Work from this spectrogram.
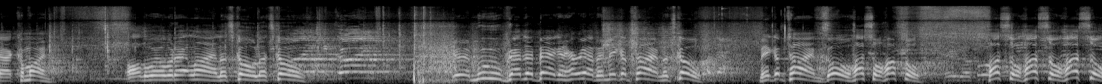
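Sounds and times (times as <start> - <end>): heavy thud on concrete floor: 4.1 - 4.7.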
